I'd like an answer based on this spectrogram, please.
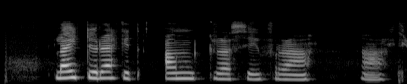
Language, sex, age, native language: Icelandic, female, 10, Icelandic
